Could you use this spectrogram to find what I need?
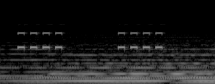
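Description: Rapid electronic beeps from a bedside alarm clock come in two short bursts of about six tones each, with a third burst just beginning. They sound over a steady low hum.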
